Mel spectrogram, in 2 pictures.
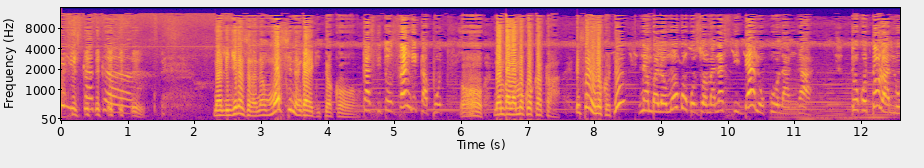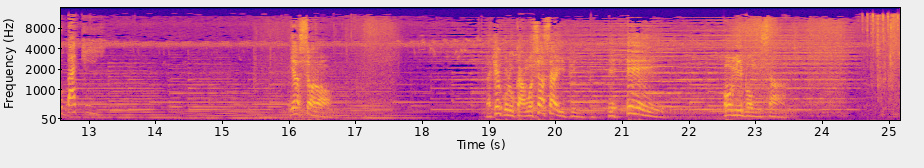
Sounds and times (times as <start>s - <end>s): Music: 2.4s - 24.9s.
